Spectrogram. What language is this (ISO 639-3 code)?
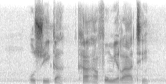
ven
